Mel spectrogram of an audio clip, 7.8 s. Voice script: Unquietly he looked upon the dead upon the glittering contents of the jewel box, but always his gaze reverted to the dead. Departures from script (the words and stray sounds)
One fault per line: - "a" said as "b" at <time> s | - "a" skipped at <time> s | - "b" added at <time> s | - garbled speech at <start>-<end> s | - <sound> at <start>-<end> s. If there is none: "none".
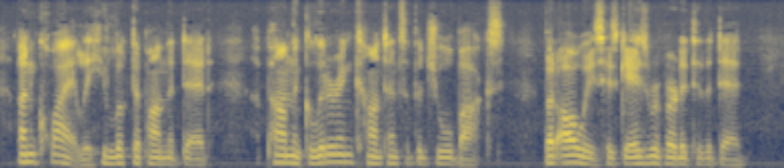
none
